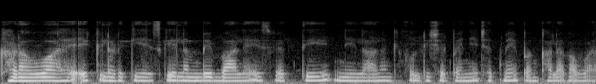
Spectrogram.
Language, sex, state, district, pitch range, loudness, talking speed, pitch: Hindi, female, Bihar, Patna, 165-175 Hz, -17 LUFS, 260 wpm, 170 Hz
